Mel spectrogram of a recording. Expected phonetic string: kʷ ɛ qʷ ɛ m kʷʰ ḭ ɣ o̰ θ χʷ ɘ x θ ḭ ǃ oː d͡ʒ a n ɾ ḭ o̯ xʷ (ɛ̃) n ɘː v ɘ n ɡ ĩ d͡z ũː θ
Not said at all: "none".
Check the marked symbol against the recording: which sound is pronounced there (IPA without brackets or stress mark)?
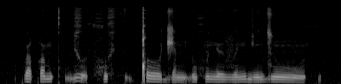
ɛ̃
